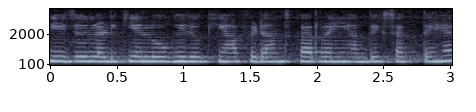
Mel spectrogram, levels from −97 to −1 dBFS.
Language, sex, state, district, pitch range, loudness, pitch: Hindi, female, Bihar, Madhepura, 240-250 Hz, -31 LUFS, 245 Hz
